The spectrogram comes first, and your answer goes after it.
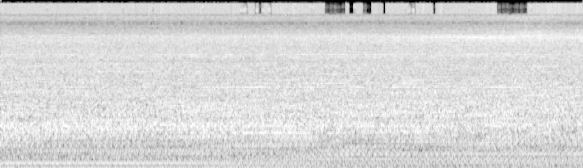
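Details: Diesel fire pump engine on its weekly half-hour test, isolation valve closed so it churns, with a loud, steady drone, even beat and no knocks or misses; running normally.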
